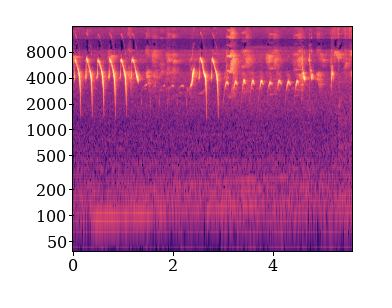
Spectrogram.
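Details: White-headed munia from Java singing a rolling canary-style song. Repeated sharply falling whistles come first, then a softer chattering run of short notes and more swoops. A low hum is audible in the background.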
